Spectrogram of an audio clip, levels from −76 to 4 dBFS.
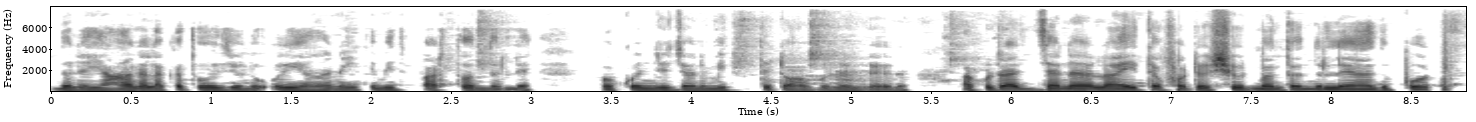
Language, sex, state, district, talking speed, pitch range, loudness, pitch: Tulu, male, Karnataka, Dakshina Kannada, 135 wpm, 120-130 Hz, -17 LUFS, 125 Hz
